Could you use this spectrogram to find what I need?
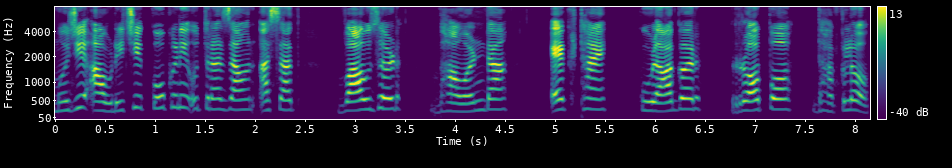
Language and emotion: Goan Konkani, neutral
